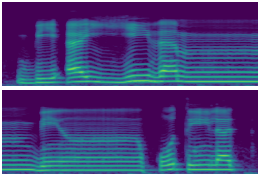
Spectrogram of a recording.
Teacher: یا پیچھے سے ملے گی بھی اور اس کی اپنی آواز بھی آئے گی کیونکہ شد ہے اس پر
